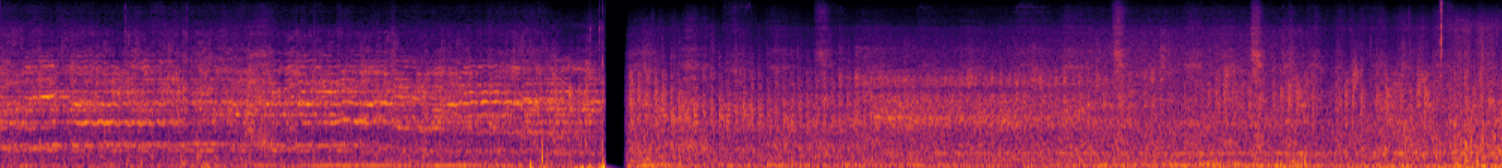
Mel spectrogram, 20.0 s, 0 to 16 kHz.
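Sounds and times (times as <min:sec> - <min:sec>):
bike tyre and wind noise: 0:00.0 - 0:20.0
bike rattles: 0:14.8 - 0:20.0.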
